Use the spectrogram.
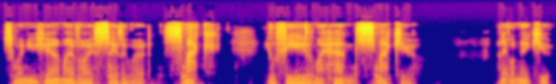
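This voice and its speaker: A man with a husky, gravelly voice giving intimate erotic hypnosis guidance in a slow, deliberate, breathy and often whispered delivery, recorded close and dry with dull sound. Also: low-pitched, pushed and bright, dry recording.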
